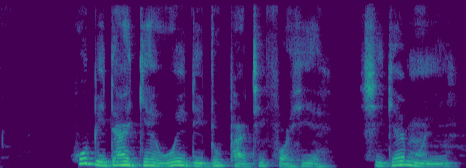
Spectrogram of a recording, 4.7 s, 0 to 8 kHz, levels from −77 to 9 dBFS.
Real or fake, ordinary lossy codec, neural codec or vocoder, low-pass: real; none; none; none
